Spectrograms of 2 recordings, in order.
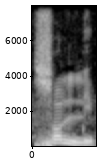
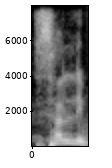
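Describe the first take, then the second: First: The first vowel is a rounded, heavy 'o'. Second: The first vowel is an open, light 'a'. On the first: The speaker calls it right. "সল্লি পড়বেন" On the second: The speaker calls it wrong. "কেউ সাল্লি বলবেন না"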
